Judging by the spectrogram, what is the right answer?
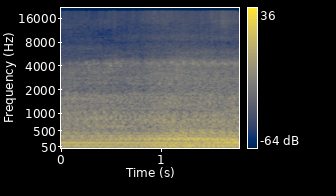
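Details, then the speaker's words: MCI MC8 bus diesel, started after sitting two years, without a charger: deep, even drone at a steady idle with no knocks or misses — normal idle. "we didn't need no stinking charger listen to that thing purr tell you there is a load of stress off my shoulders thing sounds amazing"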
